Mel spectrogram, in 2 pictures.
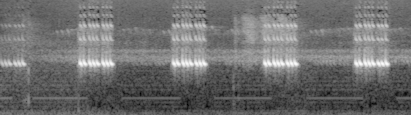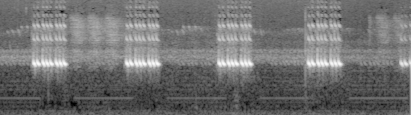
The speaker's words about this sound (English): I think we also have a clip of a cricket at a colder temperature.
